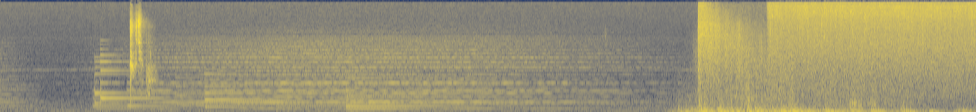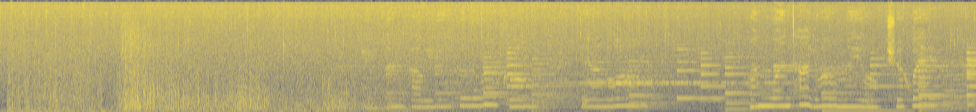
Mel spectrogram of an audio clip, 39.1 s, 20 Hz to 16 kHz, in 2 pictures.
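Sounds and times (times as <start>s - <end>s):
heavy rain: 2.6s - 12.2s, 13.2s - 39.0s
deep thunder rumble: 13.3s - 35.3s.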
